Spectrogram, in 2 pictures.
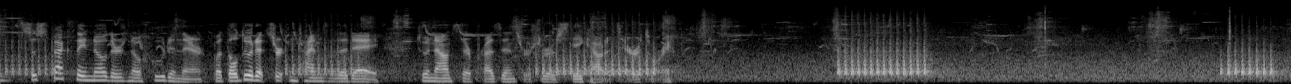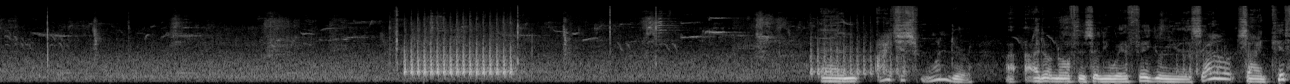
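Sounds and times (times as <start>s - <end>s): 
woodpecker drumming on hollow metal: 0.0s - 0.8s, 2.8s - 4.1s, 5.2s - 6.8s, 8.3s - 9.4s, 12.2s - 13.1s, 16.9s - 18.2s, 21.0s - 21.9s
birds chirping: 0.0s - 25.8s
speech: 0.3s - 6.9s, 22.1s - 25.8s.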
